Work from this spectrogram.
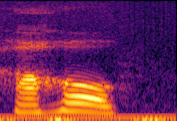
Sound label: hahoo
